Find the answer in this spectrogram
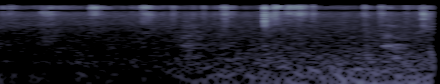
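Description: Near silence: room tone, with a few faint rustles and ticks from crinoline braid and thread being handled.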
